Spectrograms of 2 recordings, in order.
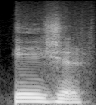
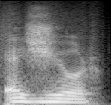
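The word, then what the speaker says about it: azure: एज्योर और एजर mostly देखो UK pronounce करते हैं इसको एजर, और यूएस वाले एज्योर।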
